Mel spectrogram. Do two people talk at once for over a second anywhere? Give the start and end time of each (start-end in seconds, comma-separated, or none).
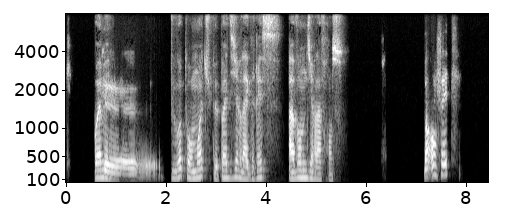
none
